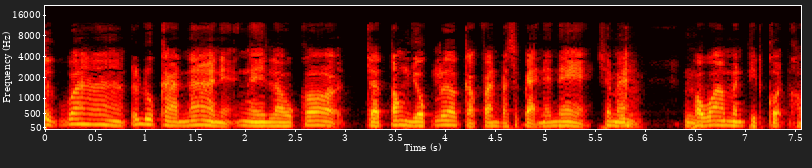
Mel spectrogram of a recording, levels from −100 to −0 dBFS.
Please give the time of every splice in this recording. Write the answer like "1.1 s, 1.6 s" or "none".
5.5 s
